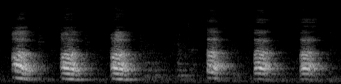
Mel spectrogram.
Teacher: she demonstrated a hard glottal attack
